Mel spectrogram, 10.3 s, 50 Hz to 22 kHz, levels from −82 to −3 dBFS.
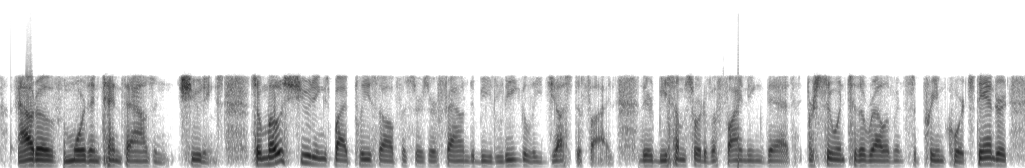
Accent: American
